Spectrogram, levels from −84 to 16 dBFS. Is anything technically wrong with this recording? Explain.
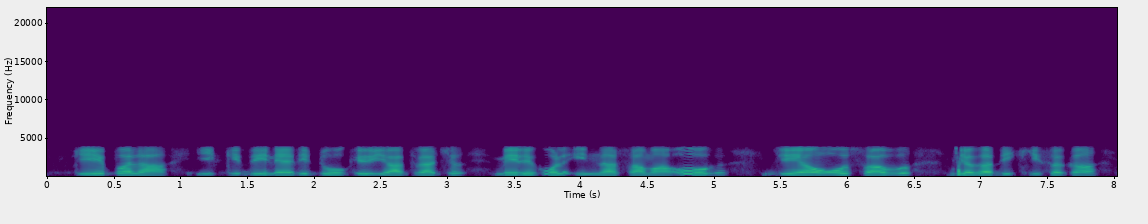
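Yes. Two faults are audible.

Throughout the clip, the speech has passed through the Codec 2 vocoder. The heavy damage fits its 3.2 kbit/s mode. The codec does not keep the waveform. It sends only pitch, voicing, energy and a spectral envelope. The decoder then rebuilds the voice from sine waves. The result is robotic and buzzy. The band is narrowed to about 300 Hz to 3.7 kHz, so the sound is thin.

From 6.78 to 6.86 s there are bit errors on digital voice radio. The burst lasts about 80 ms, which fits roughly three vocoder frames. Corrupted bits there point to a high error rate, around several percent. Each bit steers the pitch, level, voicing or spectrum of a whole frame. So the synthetic voice lurches in pitch, loudness and tone colour. It breaks briefly into warbling, bleepy gibberish.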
